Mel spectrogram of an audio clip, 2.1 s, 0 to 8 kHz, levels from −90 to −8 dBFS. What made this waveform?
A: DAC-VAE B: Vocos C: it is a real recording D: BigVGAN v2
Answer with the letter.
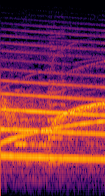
C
